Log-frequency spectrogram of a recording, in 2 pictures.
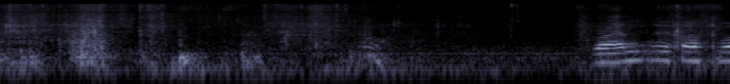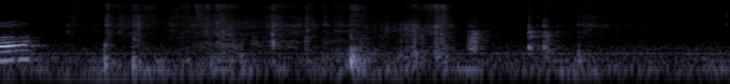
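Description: Bubble wrap crinkles as it is handled.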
